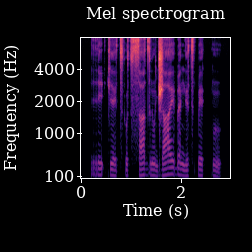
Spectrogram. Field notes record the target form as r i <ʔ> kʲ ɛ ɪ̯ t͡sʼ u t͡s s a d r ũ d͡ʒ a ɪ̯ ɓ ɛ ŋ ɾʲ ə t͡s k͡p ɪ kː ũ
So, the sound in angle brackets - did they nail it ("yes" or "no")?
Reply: yes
